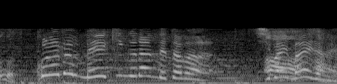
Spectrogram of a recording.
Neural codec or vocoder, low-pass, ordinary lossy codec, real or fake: none; 5.4 kHz; MP3, 32 kbps; real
